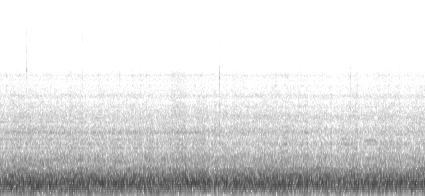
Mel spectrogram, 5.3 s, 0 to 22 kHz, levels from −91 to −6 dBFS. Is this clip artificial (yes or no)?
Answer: no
